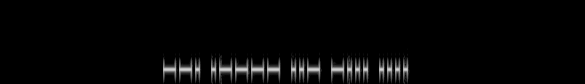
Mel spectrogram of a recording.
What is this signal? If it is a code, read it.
Morse code, heard as a keyed tone, about 30 wpm, 700 Hz. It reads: G1UBH
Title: DXCC-100 Call Signs - 5 Characters - Repeated 3x - 30wpm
